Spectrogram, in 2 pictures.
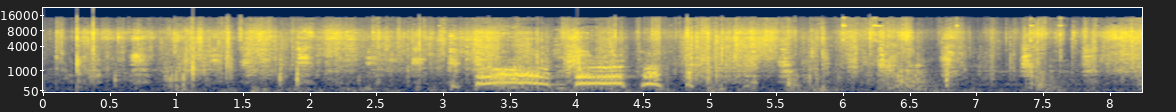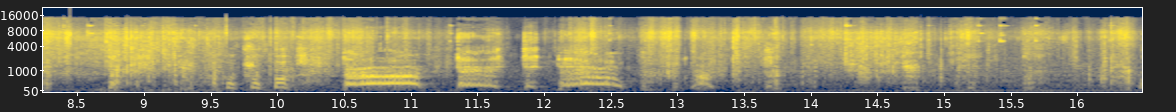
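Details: Pet dog Jackson, busy with his brick in the backyard, makes brief bursts of tonal growling and whimpering between long stretches of scraping and rustling, while a person talks and calls to him.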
